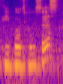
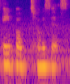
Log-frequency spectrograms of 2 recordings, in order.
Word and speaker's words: apoptosis: So you can some pronounce this as apoptosis, some as apoptosis. So I'll just keep pronouncing it apoptosis.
